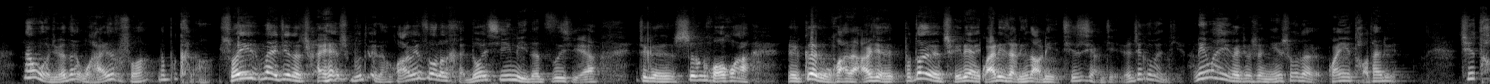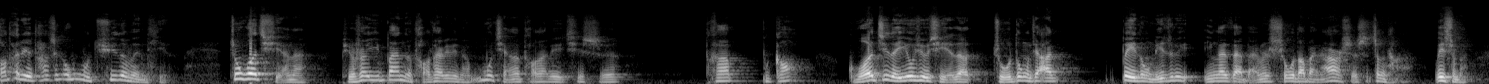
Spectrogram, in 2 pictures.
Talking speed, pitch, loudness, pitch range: 315 characters per minute, 150 Hz, -18 LUFS, 120-195 Hz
